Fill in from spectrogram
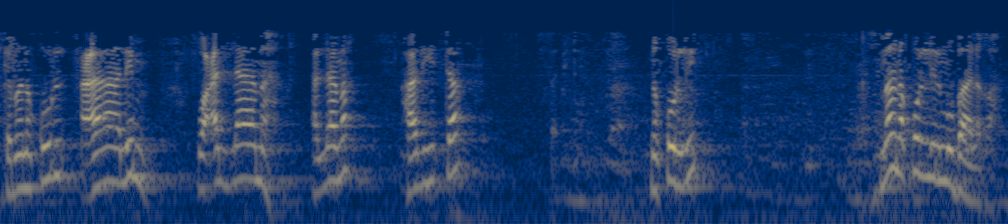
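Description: A man's voice: high voice, a little hiss or hum. A man, a sheikh, teaching Quran commentary and explaining points to his students. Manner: explains and adds points, ending with a confirming word. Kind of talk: explanatory religious lesson. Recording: tinny phone-like lo-fi audio.

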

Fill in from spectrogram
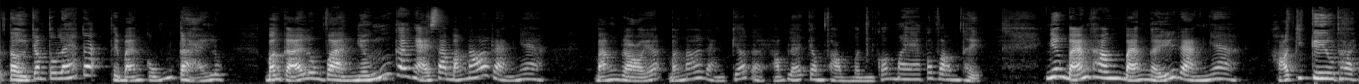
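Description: Woman narrator, slightly high voice, casual ghost-story telling, talks straight to listeners. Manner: chatty, addresses listeners directly.

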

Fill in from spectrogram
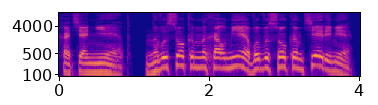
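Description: A man's voice: fairly high pitch, expressive, a little slow, no echo, clean studio sound, pitched above the performer's own voice. A man voicing a boisterous old archmage stuck in a child's body, who bellows gleefully and scolds in a wheedling tone.

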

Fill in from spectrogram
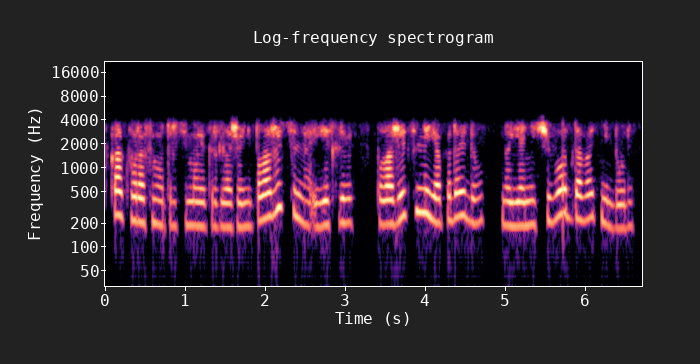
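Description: A woman's voice: medium pitch, a little fast, noisy background. Defiant woman on a tinny phone line. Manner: blunt, defiant, taunting. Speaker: debtor answering collection calls. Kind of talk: combative phone conversation. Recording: narrow muffled phone-band sound.

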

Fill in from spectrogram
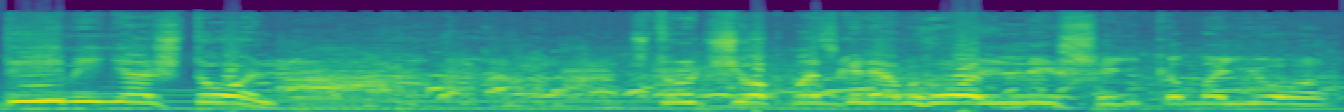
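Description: A man voicing a shrill, scolding old peasant wife in an audiobook, with music behind. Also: fairly even intonation, extremely slow, crowd noise, exaggerated voice. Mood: shrieking. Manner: shrieking, scolding, lamenting. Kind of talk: audiobook character voice.

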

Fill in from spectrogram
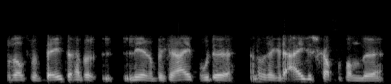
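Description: A man's voice: on the low side, fairly even intonation, fast talker, no room sound. A man interviewed over the phone as a university researcher, explaining in a hesitant way with many fillers. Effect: phone line. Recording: tinny phone line, dry.

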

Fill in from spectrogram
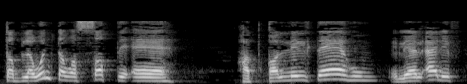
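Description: A man with an Egyptian accent teaching Quran recitation on a televised lesson, explaining quickly and then reciting example words slowly. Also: sits high, highs cut off.

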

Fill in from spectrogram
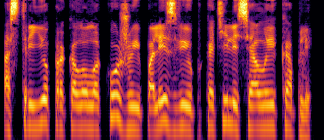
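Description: A man reads fantasy prose aloud in an even, expressive manner. His voice sits a little high, and the recording is dry and close with no room around it. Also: quick pace, dry recording. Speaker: audiobook narrator. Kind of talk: scripted fantasy narration.

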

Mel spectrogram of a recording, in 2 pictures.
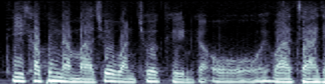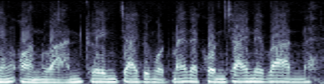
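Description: A Buddhist monk with a fairly low voice reads scripture aloud and explains it during an unhurried dhamma talk. He ends his phrases with a soft questioning particle.

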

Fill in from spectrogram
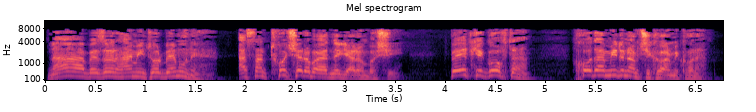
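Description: A brash, overbearing man yelling high and wild, swinging his pitch all over, as a male narrator puts him on. He mocks and bullies. The storybook recording sounds a little dull and lo-fi. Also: very animated, husky, full character voice. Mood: mocking. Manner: shouting, mocking, overbearing. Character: loud brash bullying male neighbor Scope.

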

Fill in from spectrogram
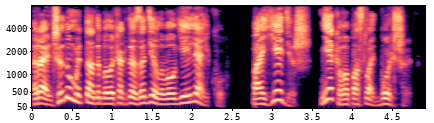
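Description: A man voicing a bossy, loud middle-aged woman who runs a factory department and scolds her staff, read as an audiobook character. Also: high-pitched, sing-song, moderate pace, no echo, clean studio sound, pitched above the performer's own voice. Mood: scolding. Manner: barking, scolding, domineering.

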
